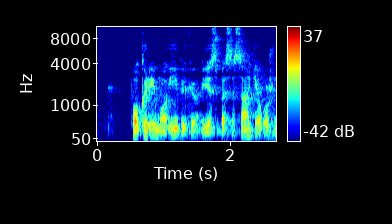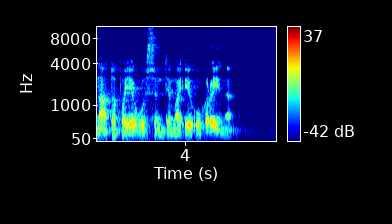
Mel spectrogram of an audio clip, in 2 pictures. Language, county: Lithuanian, Vilnius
